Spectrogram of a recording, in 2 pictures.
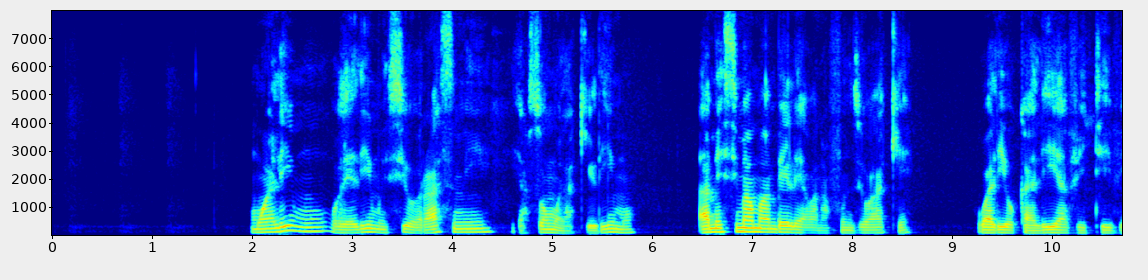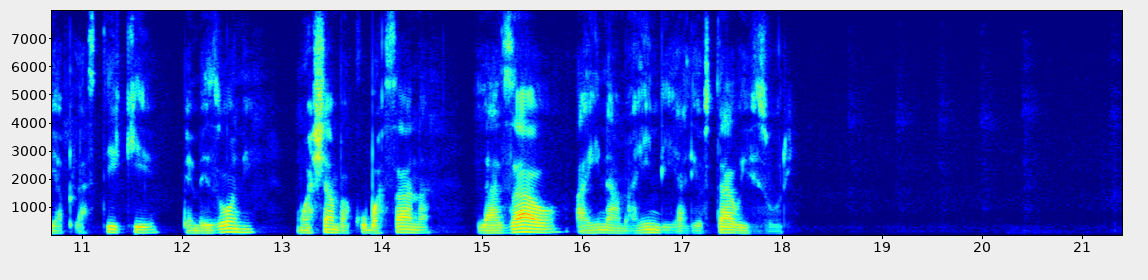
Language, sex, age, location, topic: Swahili, female, 25-35, Dar es Salaam, education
